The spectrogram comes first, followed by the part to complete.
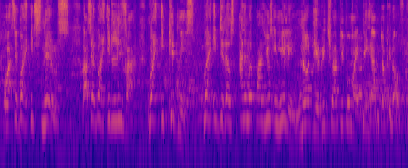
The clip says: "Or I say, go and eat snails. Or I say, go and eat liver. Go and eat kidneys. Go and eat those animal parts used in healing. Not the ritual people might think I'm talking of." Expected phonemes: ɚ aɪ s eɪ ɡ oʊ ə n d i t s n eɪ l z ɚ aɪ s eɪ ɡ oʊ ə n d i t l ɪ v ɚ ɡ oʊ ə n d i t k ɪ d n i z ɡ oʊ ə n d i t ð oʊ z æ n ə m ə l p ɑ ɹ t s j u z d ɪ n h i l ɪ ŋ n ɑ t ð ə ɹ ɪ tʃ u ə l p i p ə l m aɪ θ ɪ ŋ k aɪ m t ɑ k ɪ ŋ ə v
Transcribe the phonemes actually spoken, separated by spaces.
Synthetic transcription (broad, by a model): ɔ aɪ s eɪ ɡ oʊ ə n i t s n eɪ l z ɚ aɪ s eɪ ɡ oʊ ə n i t l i v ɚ ɡ oʊ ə n i t k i d n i s ɡ oʊ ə n i t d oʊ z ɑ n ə m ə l p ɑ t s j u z ɪ n h i l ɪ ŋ n ɑ t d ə ɹ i tʃ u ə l p i p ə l m aɪ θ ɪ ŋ aɪ m t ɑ k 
